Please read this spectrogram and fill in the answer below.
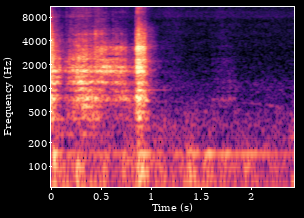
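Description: A small rock scraped across a hard surface as it is set down, with a click at the start and another just under a second in.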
